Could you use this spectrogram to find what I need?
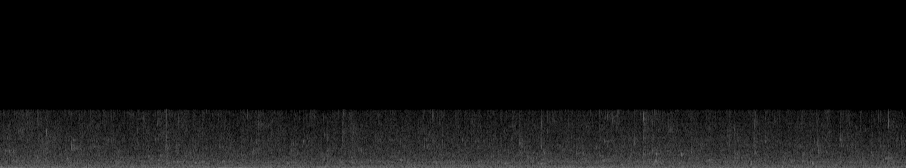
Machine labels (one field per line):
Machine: pump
